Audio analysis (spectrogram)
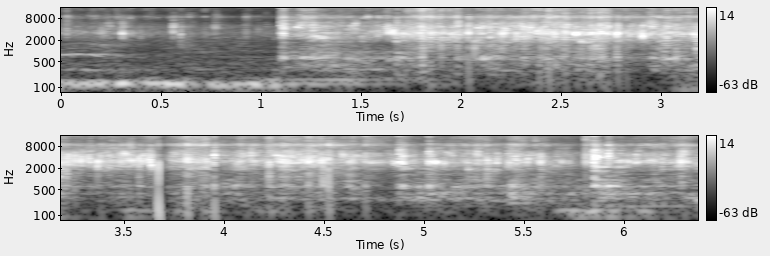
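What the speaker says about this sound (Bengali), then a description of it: "তেলটা গরম হয়ে গেছে, বাদামটা দিয়ে দিচ্ছি। বাদামটা ভেজে নেব।" Peanuts dropped into hot oil and frying, giving a steady crackling sizzle that starts abruptly and continues, with a few sharp clinks of the pan.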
